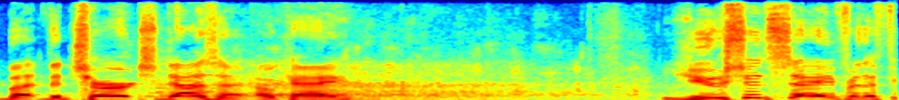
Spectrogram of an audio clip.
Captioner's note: audience laughing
